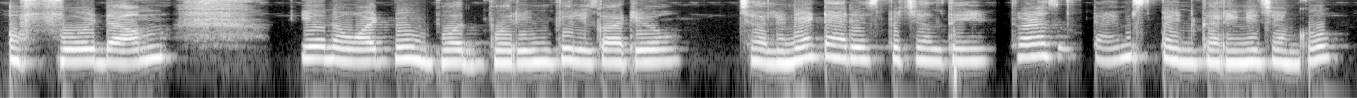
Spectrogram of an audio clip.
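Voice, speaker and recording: A woman's voice: extremely high pitch, steady tone, moderate pace, darkish tone, dry recording. A woman voicing a pushy young childhood friend who talks in a pleading, wheedling way.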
